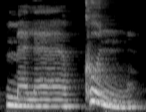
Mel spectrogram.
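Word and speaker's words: مَلَكٌ: In its final word position, doubled dhamma on kaf is pronounced kun, like in the example malakun, which means angel.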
